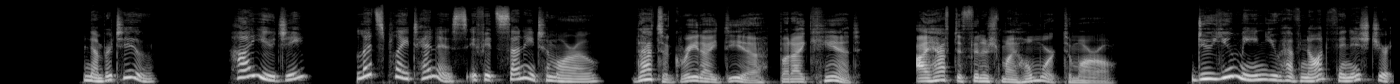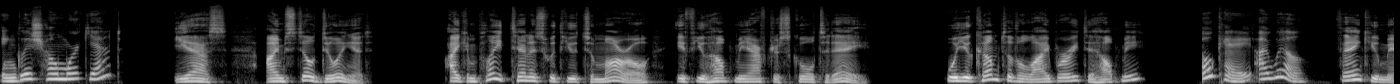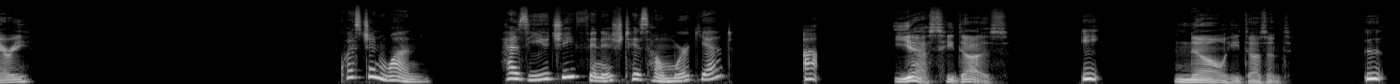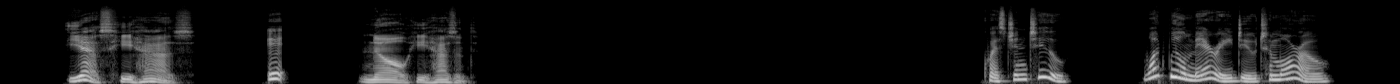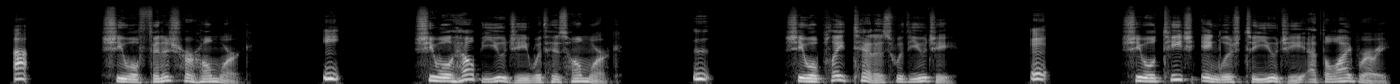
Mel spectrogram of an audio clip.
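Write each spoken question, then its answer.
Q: Has Yuji finished his homework yet?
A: え: No, he hasn't.

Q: What will Mary do tomorrow?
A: う: She will play tennis with Yuji.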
